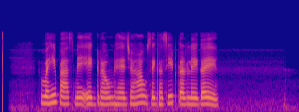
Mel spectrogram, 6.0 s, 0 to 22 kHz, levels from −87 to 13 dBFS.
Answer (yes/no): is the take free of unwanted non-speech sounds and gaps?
yes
